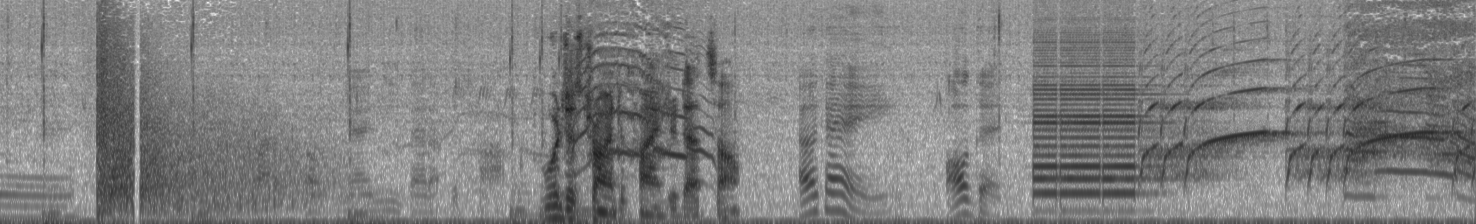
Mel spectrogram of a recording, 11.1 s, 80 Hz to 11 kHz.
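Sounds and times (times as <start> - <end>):
steady low rumble: 0.0 - 7.8
several police sirens wailing and whooping: 1.9 - 5.7, 7.7 - 11.0
speech: 4.1 - 8.7.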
